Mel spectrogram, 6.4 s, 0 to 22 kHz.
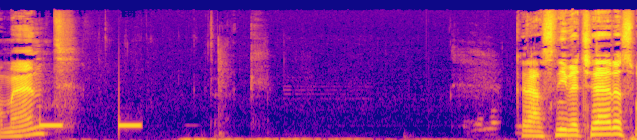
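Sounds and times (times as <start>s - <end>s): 
speech: 0.1s - 0.8s, 5.2s - 6.3s
telephone line tone as a call connects: 1.2s - 1.4s.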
